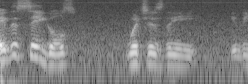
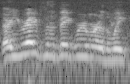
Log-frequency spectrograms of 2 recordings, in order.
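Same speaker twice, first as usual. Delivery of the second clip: hyped announcer tease; 8 semitones higher, much faster than usual. Shown as a demonstration. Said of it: "shut up".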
